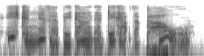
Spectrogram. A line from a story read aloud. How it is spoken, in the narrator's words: whispered Venus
